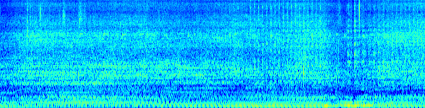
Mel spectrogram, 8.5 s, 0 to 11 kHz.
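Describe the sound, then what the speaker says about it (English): A Mercedes 450SLC's engine idles steadily and slightly unevenly, recorded from close by and fairly quiet. A low thump and a small swell in volume come near the end, and no one speaks. "It idles a little weird, but once it warms up, it starts to idle normally."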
